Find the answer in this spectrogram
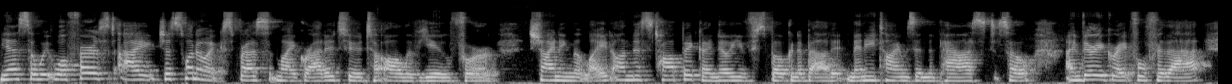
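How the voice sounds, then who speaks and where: Very even loudness, ordinary pitch variation and a moderate pace, with an American accent and noticeable background noise. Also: woman, medium pitch for a woman. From US. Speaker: mother of a celebrity, mental health advocate. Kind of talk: radio interview.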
